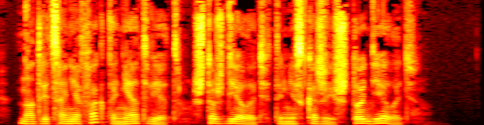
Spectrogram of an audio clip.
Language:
Russian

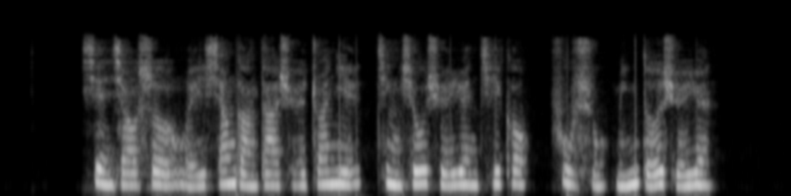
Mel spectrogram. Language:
Chinese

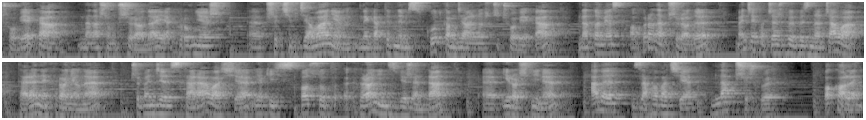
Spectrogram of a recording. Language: Polish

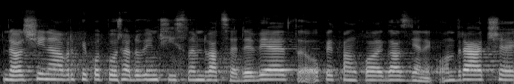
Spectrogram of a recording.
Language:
Czech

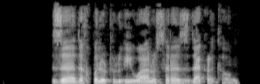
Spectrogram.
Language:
Pashto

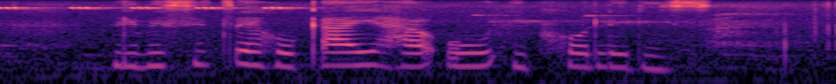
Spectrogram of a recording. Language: Southern Sotho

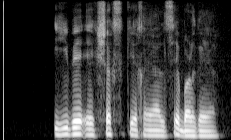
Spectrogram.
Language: Urdu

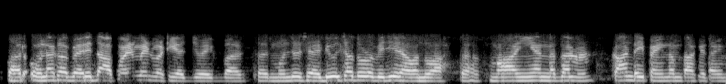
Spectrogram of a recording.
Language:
Sindhi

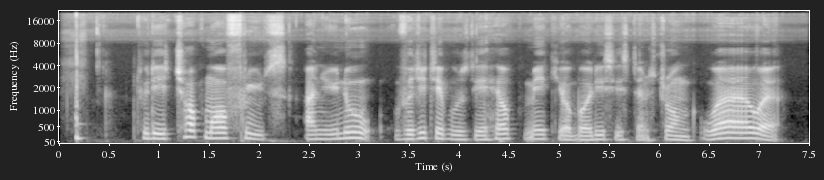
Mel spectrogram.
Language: Nigerian Pidgin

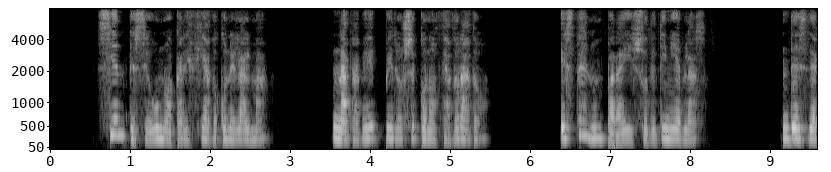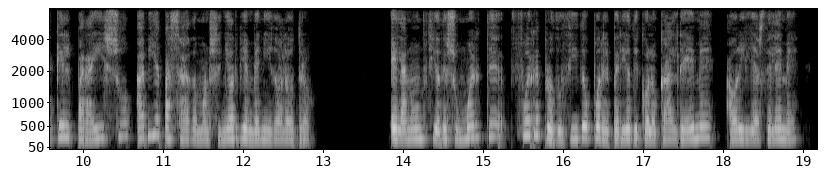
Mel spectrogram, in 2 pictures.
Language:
Spanish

